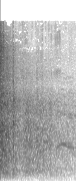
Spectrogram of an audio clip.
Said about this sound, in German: Immer wieder detonieren Tränengasgranaten.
